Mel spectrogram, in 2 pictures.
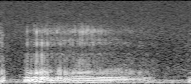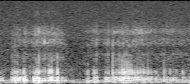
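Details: Snoring from Marley the sleeping Rottweiler, recorded at night: a long, deep, droning inhale with layered low tones, a quiet gap, then choppy snorting pulses and another rumbling breath.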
